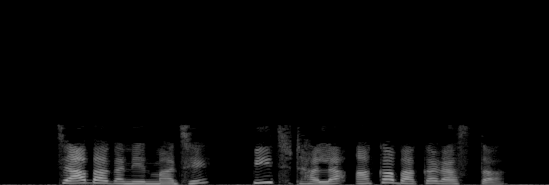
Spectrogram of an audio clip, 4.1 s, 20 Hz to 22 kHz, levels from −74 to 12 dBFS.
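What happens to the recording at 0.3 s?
At 0.3 s the speech carries the same damage heard across the whole clip, most likely from MP3 compression. Nothing sounds above about 7.2 kHz, and the remaining detail has a watery, swirling quality, especially on s sounds, because weak frequency lines drop in and out from frame to frame. That pattern fits a bitrate around 34 kbps. A plain low-pass filter would dull the top in the same way but leave no swirl or metallic chirping.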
